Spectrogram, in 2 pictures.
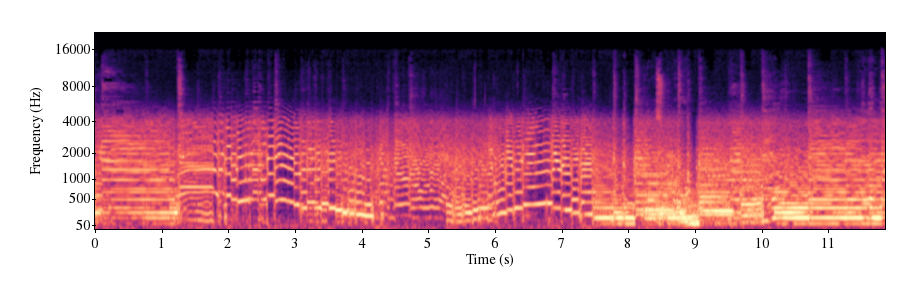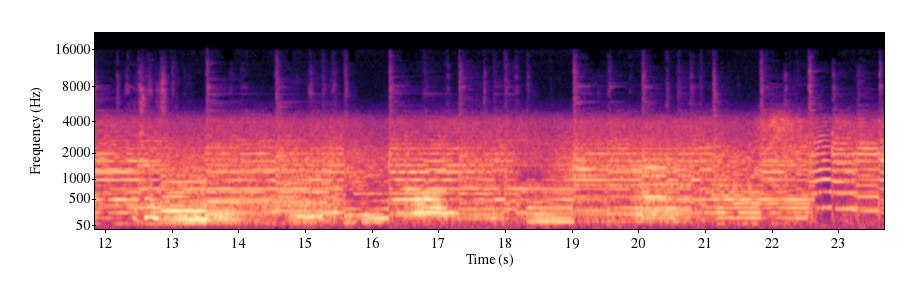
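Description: A heavily overdriven electric guitar plays continuously and loudly, its gritty distorted tone sweeping and shifting in character as it rings out, with no voices; the distortion comes from the amp's preamp and power amp at 7 watts, recorded direct.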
